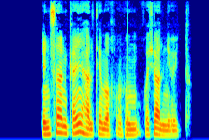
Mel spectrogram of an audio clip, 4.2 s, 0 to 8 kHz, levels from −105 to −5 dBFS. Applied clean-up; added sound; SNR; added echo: none; none; none; none.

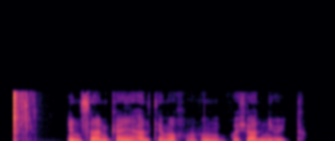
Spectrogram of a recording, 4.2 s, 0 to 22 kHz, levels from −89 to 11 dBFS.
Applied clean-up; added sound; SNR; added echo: neural mask model RNNoise.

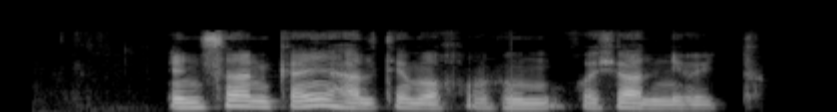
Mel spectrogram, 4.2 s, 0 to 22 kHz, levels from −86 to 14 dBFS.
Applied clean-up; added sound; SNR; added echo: neural separator model SepFormer DNS4.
